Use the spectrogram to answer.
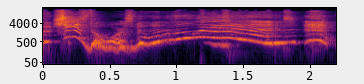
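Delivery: high, slow, hammed-up shriek of outrage; mock melodrama, way too big; overacted villain line. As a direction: ham it up like a bad TV mom. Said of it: "Dial it down, dial it down about five notches".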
